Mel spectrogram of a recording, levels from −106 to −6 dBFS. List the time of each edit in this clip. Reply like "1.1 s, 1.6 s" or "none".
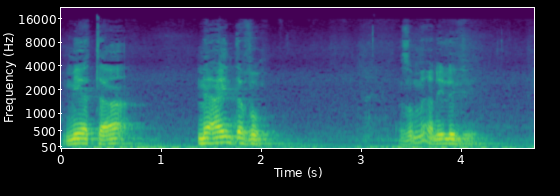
none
